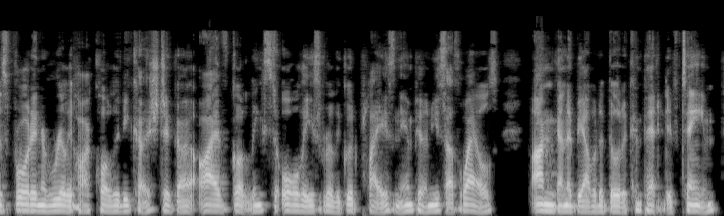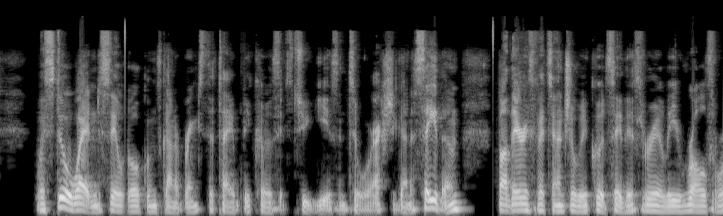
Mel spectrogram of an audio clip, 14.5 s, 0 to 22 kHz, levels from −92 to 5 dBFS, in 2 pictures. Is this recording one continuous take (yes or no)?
no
